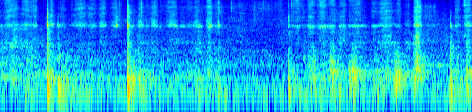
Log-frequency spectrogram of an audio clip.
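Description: A pen scratches and rubs across paper as someone writes out notes by hand during a lesson on capacitors, with a few sharper taps among the steady scraping strokes.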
